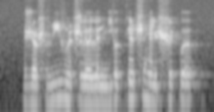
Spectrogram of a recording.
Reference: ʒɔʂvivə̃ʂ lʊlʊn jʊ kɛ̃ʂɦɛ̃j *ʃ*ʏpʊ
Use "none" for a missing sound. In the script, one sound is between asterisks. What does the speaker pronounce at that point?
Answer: ʂ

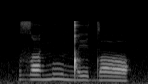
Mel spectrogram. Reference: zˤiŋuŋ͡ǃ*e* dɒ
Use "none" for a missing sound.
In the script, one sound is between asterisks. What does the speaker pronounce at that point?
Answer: e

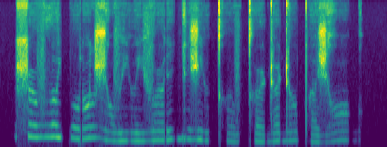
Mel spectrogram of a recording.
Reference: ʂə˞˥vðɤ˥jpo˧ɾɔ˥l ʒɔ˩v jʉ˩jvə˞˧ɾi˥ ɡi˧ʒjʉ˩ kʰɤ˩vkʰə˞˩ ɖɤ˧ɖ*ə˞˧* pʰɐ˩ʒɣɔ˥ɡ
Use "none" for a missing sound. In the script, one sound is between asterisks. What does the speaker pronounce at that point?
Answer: ɤ˧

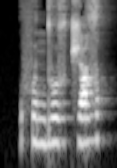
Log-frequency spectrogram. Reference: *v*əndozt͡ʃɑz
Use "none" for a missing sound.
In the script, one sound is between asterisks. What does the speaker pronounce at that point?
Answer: f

